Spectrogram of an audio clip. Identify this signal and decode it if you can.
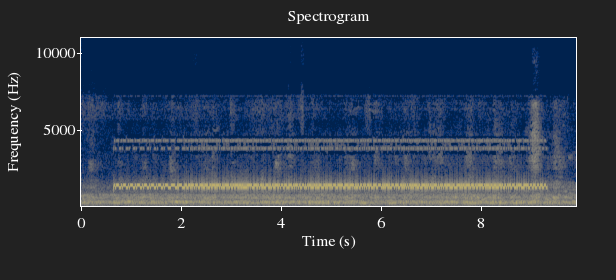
NAVTEX (SITOR-B), 100 baud, 170 Hz shift, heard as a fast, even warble, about 1360 Hz centre, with the noise of a park. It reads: THE FRUIT IS A CAPSULE CONTAINING MANY SEEDS.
